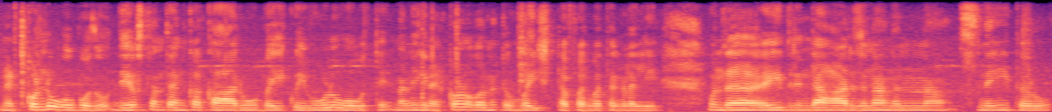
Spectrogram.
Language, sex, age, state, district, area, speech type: Kannada, female, 30-45, Karnataka, Hassan, urban, spontaneous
